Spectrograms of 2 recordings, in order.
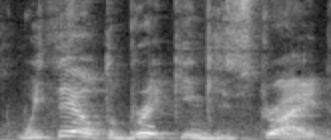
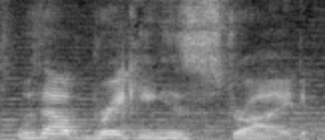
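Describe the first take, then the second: First: It is said in a put-on Russian accent. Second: It is said in the speaker's plain accent.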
